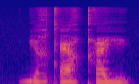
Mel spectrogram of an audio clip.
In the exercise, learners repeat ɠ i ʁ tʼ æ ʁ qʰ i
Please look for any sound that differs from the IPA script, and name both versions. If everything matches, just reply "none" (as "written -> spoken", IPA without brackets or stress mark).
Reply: none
